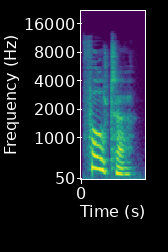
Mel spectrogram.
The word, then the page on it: falter: British English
